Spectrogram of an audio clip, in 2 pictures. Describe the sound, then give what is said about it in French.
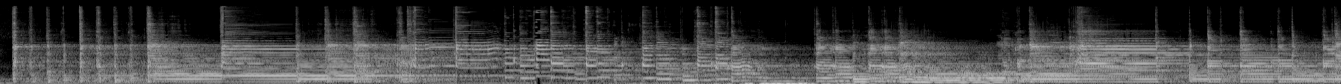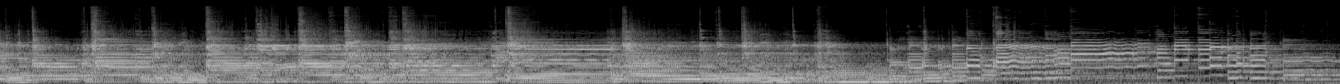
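Loud, sustained electric guitar tones drenched in a springy reverb wash from the smallest model of spring reverb tank, a box whose springs resonate, with notes ringing and smearing into one another for the whole stretch. Nobody speaks. “Un tank de ressort, c'est un boîtier où on va avoir tout simplement les ressorts qui vont résonner.”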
